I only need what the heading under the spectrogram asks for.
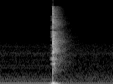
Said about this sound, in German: Ja, ich, ich, ich setze mir nur, warte mal, ich setze mir nur eben einen Clap, wenn ich das schneiden muss.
